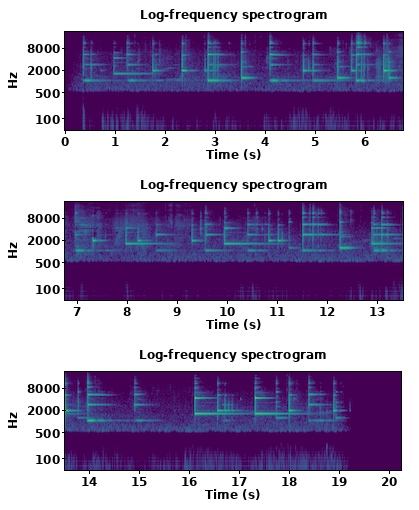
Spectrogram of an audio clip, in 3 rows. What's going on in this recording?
Sound effects > Other mechanisms, engines, machines
4 element wind chime attahced to a small tree in a light breeze located in a suburban backyard.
